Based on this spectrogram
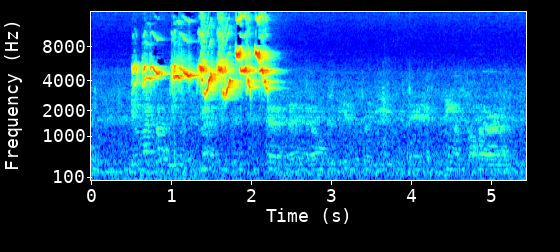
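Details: Young double-collared seedeater kept as a cage bird, singing mateiro song: a busy, fast phrase of high, jumbled whistled notes for about two seconds, followed by faint speech in the background.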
